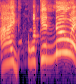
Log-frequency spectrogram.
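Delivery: very high, loud, drawn-out yell at top of lungs. Retelling looking up an item's price before leaving the store; retelling a yell. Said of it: "I yelled at the top of my lungs".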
